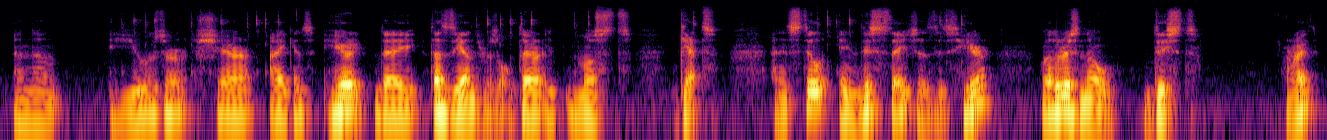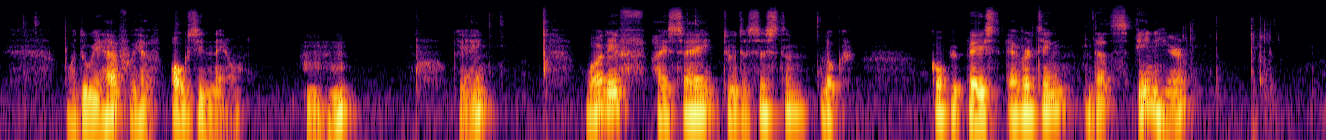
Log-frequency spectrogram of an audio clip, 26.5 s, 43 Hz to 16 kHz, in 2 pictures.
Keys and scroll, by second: 25.7 typing.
